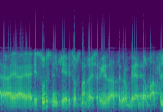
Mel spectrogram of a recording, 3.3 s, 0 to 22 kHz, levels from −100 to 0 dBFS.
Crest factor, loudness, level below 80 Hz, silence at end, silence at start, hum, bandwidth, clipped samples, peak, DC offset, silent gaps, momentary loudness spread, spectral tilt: 14 dB; -28 LUFS; -68 dBFS; 0 s; 0 s; none; 7.4 kHz; under 0.1%; -14 dBFS; under 0.1%; none; 4 LU; -6.5 dB/octave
